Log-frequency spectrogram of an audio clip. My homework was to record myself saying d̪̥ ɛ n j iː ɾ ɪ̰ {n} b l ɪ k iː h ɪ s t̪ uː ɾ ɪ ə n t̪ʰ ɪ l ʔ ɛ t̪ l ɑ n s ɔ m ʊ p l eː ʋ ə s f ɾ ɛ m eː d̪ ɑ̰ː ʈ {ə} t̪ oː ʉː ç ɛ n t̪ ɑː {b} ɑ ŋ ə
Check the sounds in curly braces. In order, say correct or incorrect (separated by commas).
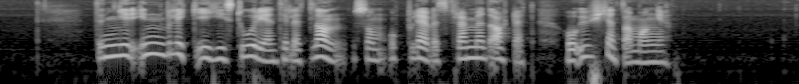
correct, correct, incorrect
